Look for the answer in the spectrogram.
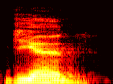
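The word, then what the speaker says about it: Guillén: Wait, what? Guillen. – Guillen. – Yeah. This is not this is not Jeffrey Epstein's Galeen. – This is a different person with the same last name. – No. Guillen is like Ghislain.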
